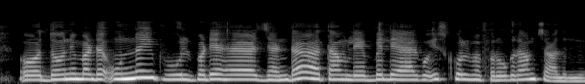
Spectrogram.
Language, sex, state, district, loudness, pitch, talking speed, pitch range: Marwari, female, Rajasthan, Nagaur, -15 LUFS, 225 Hz, 175 wpm, 210-240 Hz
